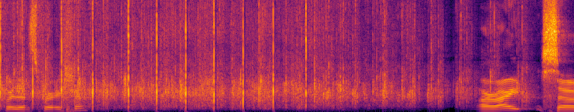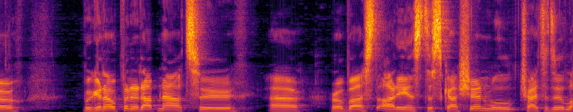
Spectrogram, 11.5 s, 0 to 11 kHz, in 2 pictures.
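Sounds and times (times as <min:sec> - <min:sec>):
speech: 0:00.0 - 0:01.1, 0:04.8 - 0:11.4
room full of people clapping: 0:00.0 - 0:05.6
sharp loud claps: 0:00.0 - 0:05.9.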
